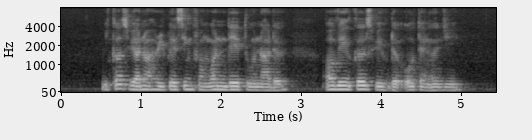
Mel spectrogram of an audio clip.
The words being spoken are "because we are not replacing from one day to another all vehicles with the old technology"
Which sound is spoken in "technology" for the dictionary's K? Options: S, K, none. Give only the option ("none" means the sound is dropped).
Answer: none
